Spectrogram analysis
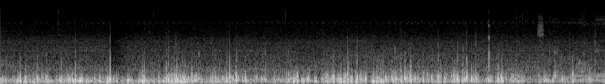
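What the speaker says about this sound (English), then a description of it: "It's getting windy out here." Gusty wind buffets the microphone on an outdoor golf course during a matchplay championship, a steady low rumble filling the whole stretch alongside faint background voices.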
